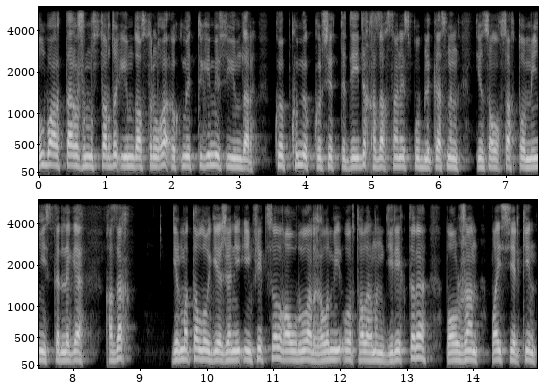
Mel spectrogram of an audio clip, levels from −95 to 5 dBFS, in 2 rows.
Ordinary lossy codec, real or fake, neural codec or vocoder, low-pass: none; fake; codec, 44.1 kHz, 7.8 kbps, Pupu-Codec; 5.4 kHz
